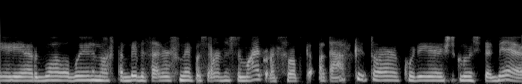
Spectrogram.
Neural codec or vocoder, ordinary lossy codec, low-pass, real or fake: codec, 16 kHz, 1 kbps, FreqCodec, larger model; Opus, 32 kbps; 3.6 kHz; fake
